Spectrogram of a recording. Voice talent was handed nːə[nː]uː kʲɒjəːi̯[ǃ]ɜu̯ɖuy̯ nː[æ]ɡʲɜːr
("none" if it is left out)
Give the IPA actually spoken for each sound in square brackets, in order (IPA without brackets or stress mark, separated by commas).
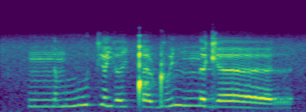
m, ǃ, ɜ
